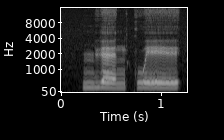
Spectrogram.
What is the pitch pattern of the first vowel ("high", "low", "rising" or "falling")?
falling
